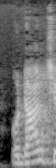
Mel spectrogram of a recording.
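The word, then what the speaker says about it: Ondaatje: I repeat the spelling, Ondatji. Odanje we pronounce it.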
